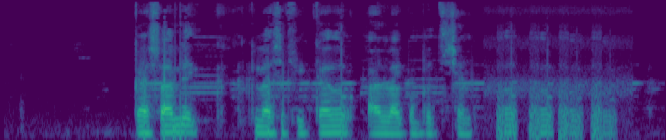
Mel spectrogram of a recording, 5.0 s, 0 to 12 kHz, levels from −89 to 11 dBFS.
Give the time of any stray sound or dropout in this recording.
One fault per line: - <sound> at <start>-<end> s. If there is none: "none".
- laugh at 3.7-4.6 s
